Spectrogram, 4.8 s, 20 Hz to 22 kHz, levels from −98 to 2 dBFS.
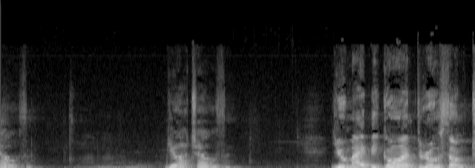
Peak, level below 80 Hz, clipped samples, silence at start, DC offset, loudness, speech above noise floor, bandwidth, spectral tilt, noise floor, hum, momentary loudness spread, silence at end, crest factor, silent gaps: -12 dBFS; -64 dBFS; under 0.1%; 0 s; under 0.1%; -28 LUFS; 41 dB; 15.5 kHz; -3.5 dB/octave; -69 dBFS; none; 16 LU; 0 s; 18 dB; none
